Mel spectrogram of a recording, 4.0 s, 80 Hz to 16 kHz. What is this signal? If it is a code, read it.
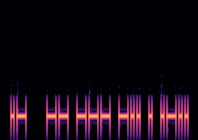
Morse code, heard as a keyed tone, about 20 wpm, 700 Hz. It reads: A MODEL
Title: Sentences from Top 1000 Words - Review Part 5 - 20wpm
